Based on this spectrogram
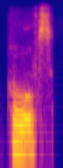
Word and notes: hooves: Indian

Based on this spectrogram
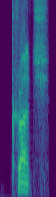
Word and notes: crutch: British English

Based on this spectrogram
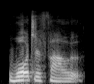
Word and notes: waterfowl: Indian

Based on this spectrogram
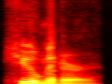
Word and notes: humidor: American English

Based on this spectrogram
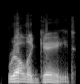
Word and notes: relegate: American English

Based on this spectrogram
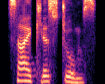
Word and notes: cyclostomes: Indian

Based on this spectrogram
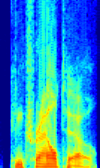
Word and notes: contralto: American English

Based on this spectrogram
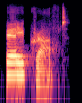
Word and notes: aircraft: Indian

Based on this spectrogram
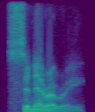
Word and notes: cinerary: British English

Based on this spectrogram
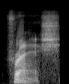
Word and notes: fresh: British English

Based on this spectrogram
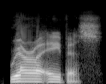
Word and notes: rara avis: American English

